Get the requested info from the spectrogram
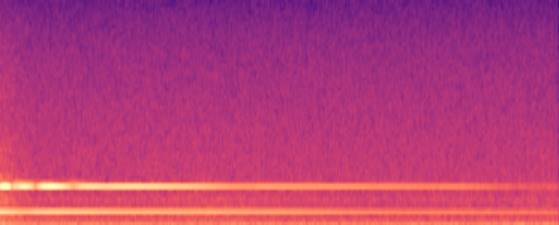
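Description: A struck chime tone ringing out on two steady pitches, one low and one high, slowly fading away to near silence.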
